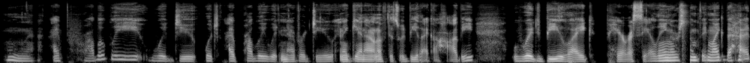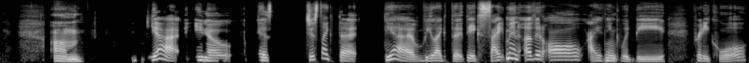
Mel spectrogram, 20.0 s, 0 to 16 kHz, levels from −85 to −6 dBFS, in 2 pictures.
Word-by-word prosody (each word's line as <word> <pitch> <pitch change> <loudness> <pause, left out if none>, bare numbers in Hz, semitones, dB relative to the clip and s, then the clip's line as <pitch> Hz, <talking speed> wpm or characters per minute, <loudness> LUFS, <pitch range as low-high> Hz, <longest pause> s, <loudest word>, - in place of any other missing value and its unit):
Hmm, 160 -8 -11
uh, - - -17 0.3
I 140 +1 -9 0.3
probably 215 - -9
would 140 -4 -13
do 125 -1 -5
which 140 -3 -8
I 130 - -4
probably 140 -1 -9
would 125 - -11
never 115 +2 -8
do, 110 +2 -4
and 115 - -3
again, 115 0 -3
I 105 - -2
don't 105 - 0
know - - 0
if - - -9
this - - +2
would 115 +2 -11
be, 115 -3 -5
like, - - -7
a - - -11
hobby, - - -5 0.5
would 130 -1 -3
be, 125 +1 +1
like, 115 -2 -4
parasailing 150 +5 +2
or 170 - -4
something 175 +1 0
like 170 +3 -2
that. - - -2 0.7
Um, 130 -2 +3 0.9
yeah, - - +5 0.3
you 185 -1 +1
know, 155 -1 0 0.3
it's, 165 -4 +3 0.5
just, 205 +5 +8
like, 270 -5 -3
the - - +1 0.4
Yeah, 205 - +2
it - - +1
would 135 +3 -14
be, 165 -2 -3
like, 145 -1 -1
the - - 0
the 150 - +3
excitement 230 - +8
of 220 +2 +3
it 235 - +1
all, 200 0 -1
I 145 +1 -2
think 145 -3 -3
would 130 -3 -5
be 120 0 0 0.4
pretty 145 -5 -1
cool, 120 - -6
145 Hz, 170 wpm, -25 LUFS, 125-180 Hz, 0.9 s, just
